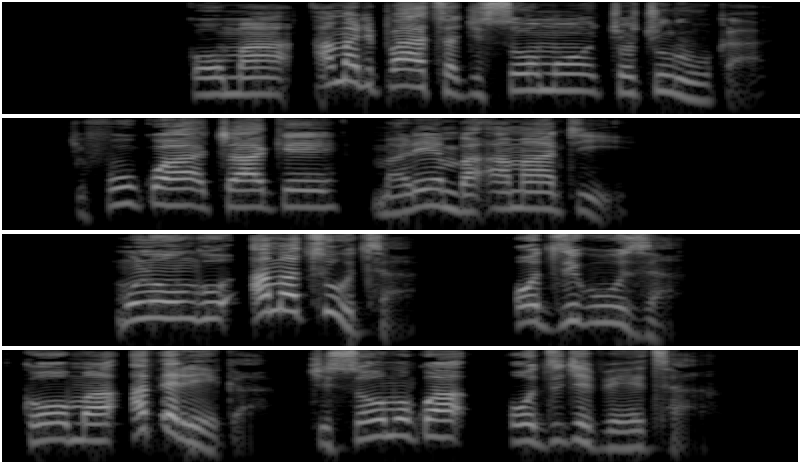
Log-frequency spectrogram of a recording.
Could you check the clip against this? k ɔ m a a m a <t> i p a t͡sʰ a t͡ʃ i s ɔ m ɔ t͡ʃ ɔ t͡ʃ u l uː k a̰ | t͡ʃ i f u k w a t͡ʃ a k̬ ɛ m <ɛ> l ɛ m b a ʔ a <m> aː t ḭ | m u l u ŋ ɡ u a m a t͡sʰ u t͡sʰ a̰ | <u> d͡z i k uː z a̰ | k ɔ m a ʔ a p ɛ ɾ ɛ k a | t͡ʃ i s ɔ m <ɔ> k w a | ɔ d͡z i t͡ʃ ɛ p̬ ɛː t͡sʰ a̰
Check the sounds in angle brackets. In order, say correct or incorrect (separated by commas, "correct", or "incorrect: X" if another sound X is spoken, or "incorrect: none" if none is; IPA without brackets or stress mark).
correct, incorrect: a, correct, incorrect: ɔ, correct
